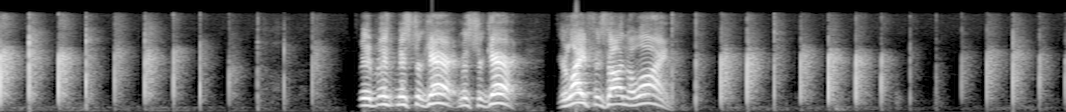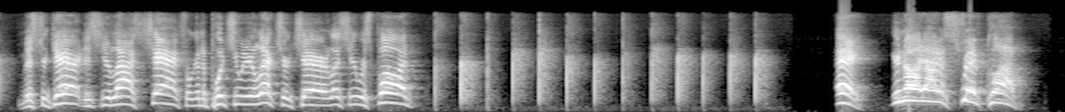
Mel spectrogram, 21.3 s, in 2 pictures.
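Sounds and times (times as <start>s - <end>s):
hand clapping: 0.0s - 3.4s, 6.6s - 11.0s, 14.9s - 18.5s
speech: 3.6s - 6.8s, 10.9s - 14.9s, 20.1s - 20.9s.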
